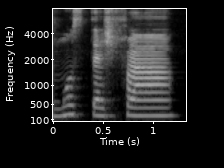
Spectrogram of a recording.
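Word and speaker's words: مستشفى: So you will not prolong the sound as mustashfa.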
